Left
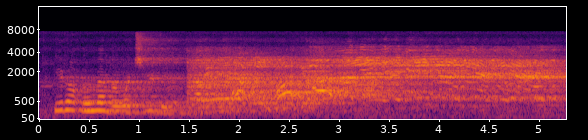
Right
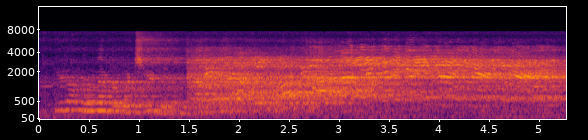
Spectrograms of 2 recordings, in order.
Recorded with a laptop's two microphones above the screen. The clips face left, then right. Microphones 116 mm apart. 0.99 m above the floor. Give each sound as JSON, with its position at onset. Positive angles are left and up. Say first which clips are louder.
{"t": 0.1, "sound": "a woman speaking", "louder": "left 6 dB", "side_deg": 75, "distance_m": 0.6}
{"t": 1.5, "sound": "a shout", "louder": "left 3 dB", "side_deg": 40, "distance_m": 1.8}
